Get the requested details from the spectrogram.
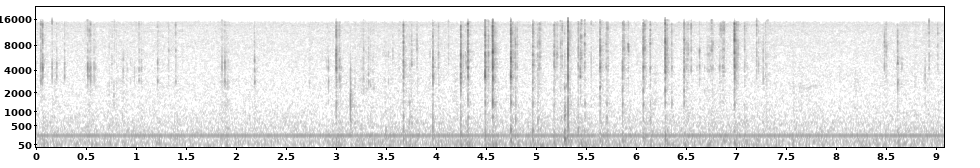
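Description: A solid green soap bar, held in the hand over a pile of soap shavings, is carved with a blade, giving quiet, bright, crisp scraping and clicking bursts that come and go irregularly and grow busier toward the middle. A faint steady low hum runs underneath throughout.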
